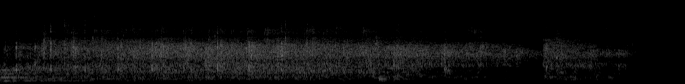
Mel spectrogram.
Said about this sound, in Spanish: ¿Puedes darle un aplauso a papá Dios?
